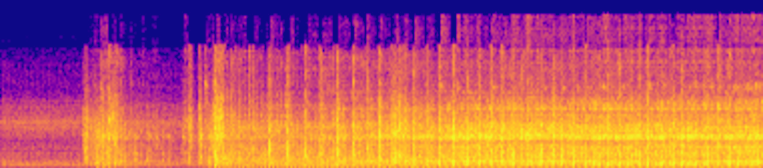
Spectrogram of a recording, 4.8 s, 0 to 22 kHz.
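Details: Stihl HS45 hedge trimmer, previously hard to start when cold, after the fix; choke on, primed, pulled, then choke off. It catches with a crisp two-stroke buzz, building to a steady high rev with even firing, running properly though low on fuel.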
